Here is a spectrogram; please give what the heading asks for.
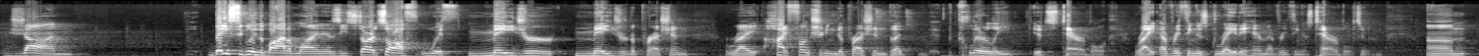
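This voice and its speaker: A man's voice: medium pitch, a bit bright. A man giving casual, unscripted ranking commentary as a video host, rambling conversationally and often checking in with the listener. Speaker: host of a video game tier list channel. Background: music under the voice.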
